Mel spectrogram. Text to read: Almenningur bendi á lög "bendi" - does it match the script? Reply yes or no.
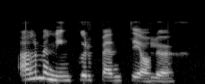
yes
